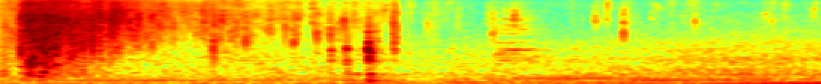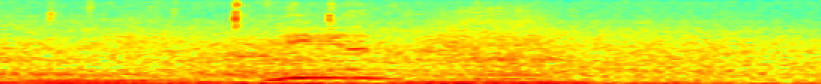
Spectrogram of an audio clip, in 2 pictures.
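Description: Water dumped from a bucket over a person's head, splashing onto the pavement for about a second. A low steady hum with a few held tones follows.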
